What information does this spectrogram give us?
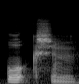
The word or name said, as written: auction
